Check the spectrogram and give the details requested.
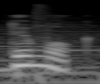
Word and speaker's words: димок: вечір щоб перевірити слово димок яке слово Нам підійде дим абсолютно правильно слово дим а тепер давай подивимося скільки складів в слові Димок д мок 2 наголос на другому складі а буква и звук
